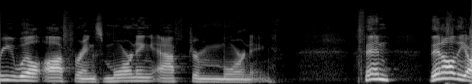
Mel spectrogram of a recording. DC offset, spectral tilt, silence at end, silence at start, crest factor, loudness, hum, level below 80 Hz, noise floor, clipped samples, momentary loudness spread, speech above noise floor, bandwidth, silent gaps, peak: under 0.1%; -7 dB/octave; 0 s; 0 s; 16 dB; -20 LUFS; none; -64 dBFS; -55 dBFS; under 0.1%; 10 LU; 36 dB; 12 kHz; none; -4 dBFS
